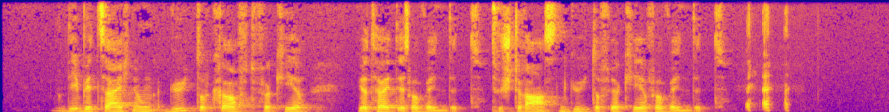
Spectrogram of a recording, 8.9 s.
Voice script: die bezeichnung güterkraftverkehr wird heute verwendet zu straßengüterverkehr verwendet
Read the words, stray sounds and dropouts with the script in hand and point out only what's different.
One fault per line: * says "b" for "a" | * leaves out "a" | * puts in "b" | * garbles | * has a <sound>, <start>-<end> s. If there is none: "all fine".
* has a laugh, 7.4-7.9 s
